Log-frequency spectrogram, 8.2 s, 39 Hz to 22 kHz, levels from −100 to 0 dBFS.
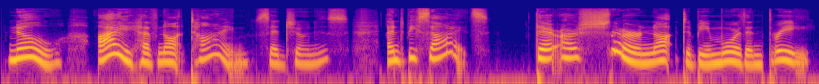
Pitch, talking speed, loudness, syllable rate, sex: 235 Hz, 130 wpm, -19 LUFS, 3.4 syllables/s, female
